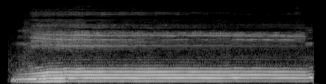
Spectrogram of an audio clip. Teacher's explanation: এই হরফটি বলতে উভয় ঠোঁট মিলিয়া শুরু হবে, উভয় ঠোঁট মিলিয়া শেষ হবে। 4 আলিফ পরিমাণ লম্বা হবে, ওই সময়টা মুখ খুলে থাকবে।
